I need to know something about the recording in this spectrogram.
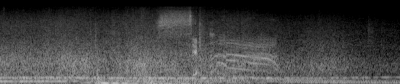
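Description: A motorbike crashes with a thud.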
